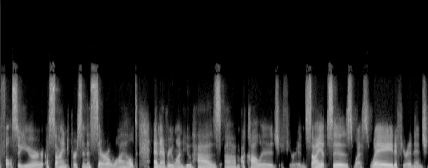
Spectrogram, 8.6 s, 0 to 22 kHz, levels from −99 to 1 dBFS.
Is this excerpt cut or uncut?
uncut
